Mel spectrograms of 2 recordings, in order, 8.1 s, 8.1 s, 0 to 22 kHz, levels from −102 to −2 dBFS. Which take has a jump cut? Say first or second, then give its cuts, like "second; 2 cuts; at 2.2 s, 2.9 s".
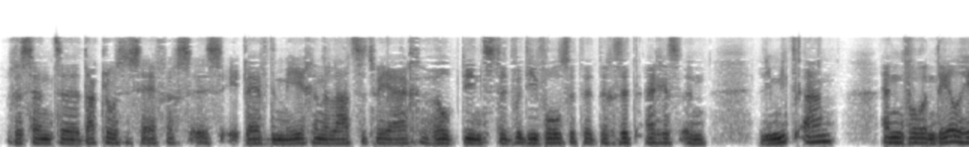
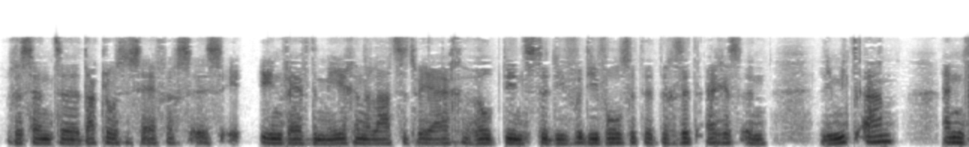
first; 2 cuts; at 2.0 s, 4.3 s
